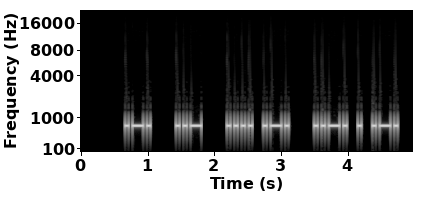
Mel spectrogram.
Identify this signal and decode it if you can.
Morse code, heard as a keyed tone, about 22 wpm, 700 Hz. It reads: R U HR FER
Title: Sentences from Top 200 Words and Abbreviations 22wpm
